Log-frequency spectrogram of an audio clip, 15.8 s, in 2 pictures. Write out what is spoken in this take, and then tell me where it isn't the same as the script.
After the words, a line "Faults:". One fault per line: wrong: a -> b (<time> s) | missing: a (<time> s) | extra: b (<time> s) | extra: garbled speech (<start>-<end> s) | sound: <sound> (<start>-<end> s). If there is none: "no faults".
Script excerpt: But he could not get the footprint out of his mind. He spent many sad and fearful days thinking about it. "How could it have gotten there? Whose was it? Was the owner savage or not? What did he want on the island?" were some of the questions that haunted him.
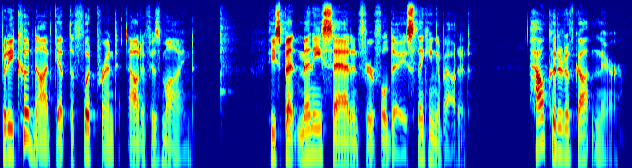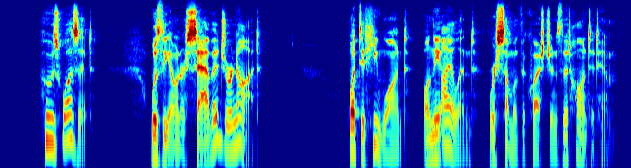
But he could not get the footprint out of his mind. He spent many sad and fearful days thinking about it. "How could it have gotten there? Whose was it? Was the owner savage or not? What did he want on the island?" were some of the questions that haunted him.
Faults:
sound: tap (2.8-3.0 s)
